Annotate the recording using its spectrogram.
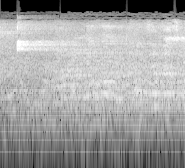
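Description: Table tennis ball clicking off bat and table against spectators' chatter in a large, echoing sports hall, with a short high squeak about a quarter second in.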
